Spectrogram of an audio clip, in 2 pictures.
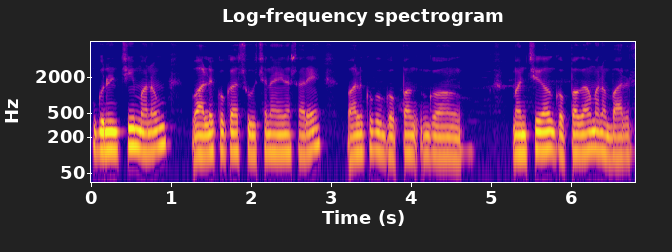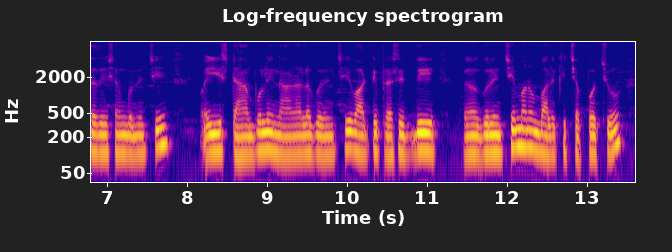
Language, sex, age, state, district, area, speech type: Telugu, male, 30-45, Telangana, Vikarabad, urban, spontaneous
